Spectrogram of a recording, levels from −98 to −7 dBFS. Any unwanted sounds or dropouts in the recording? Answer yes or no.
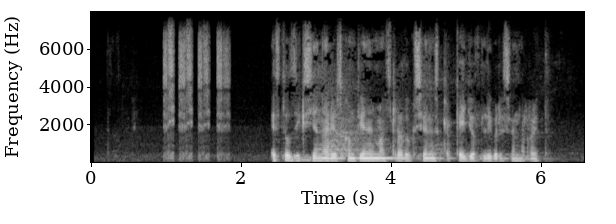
yes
